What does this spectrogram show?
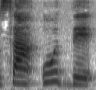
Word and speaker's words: saúde: Quando eu digo saúde, o U está sozinho na sílaba tônica. Ele forma hiato com vogal da sílaba anterior? Forma. Por isso, essa palavra é acentuada.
